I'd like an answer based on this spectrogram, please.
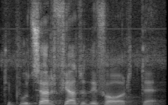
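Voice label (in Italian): "forte", vocabolario dialettale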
